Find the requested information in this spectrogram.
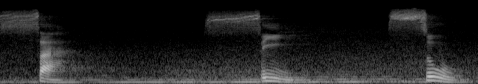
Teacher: Di antara sifat yang menonjol ketika kita mengucapkan huruf sa atau huruf sin adalah sifat as-safir, di mana ketika kita mengucapkan huruf sa ada suara tambahan yang menyerupai dengan suara belalang.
